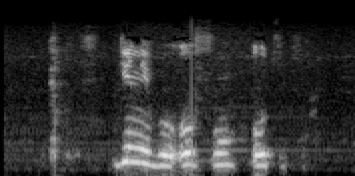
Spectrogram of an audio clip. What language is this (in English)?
Igbo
